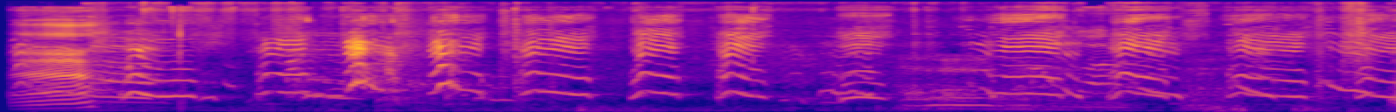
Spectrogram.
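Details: Five-week-old Boerboel puppies at breakfast time, a chorus of high whines and yelps, each rising then falling, overlapping in quick succession throughout, with a low voice briefly heard near the fifth second.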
